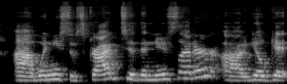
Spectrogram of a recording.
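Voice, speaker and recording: A woman speaks with a fairly high pitch and a bright, sharp tone. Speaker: viola teacher. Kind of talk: livestream tutorial. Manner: hesitant, many fillers; fast.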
